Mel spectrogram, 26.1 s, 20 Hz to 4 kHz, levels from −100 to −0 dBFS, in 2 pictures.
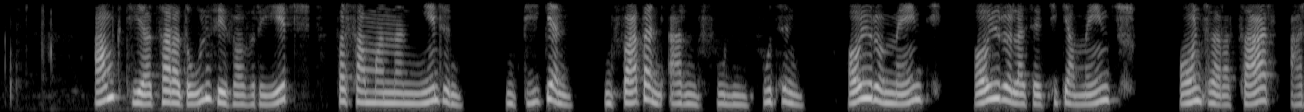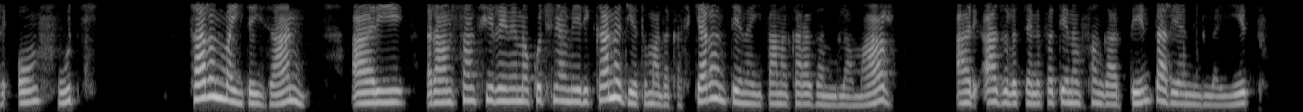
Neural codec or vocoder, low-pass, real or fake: none; 3.6 kHz; real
